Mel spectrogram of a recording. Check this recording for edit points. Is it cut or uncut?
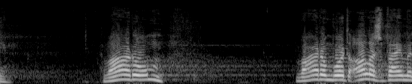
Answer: uncut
